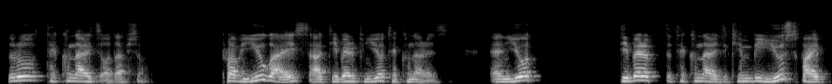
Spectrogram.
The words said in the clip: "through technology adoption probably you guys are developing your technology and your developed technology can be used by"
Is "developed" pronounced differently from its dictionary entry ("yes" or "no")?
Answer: yes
